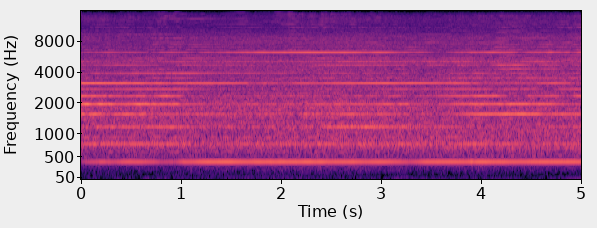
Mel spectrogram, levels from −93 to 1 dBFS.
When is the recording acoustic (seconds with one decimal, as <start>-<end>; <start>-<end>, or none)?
0.0-5.0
